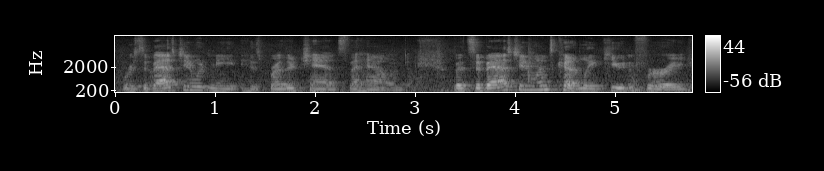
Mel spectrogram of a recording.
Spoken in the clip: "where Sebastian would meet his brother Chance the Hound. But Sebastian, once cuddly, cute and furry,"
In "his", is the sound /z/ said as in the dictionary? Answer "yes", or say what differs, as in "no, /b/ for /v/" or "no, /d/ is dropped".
yes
